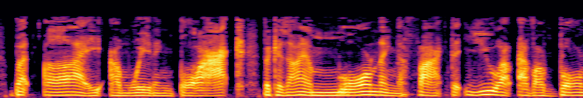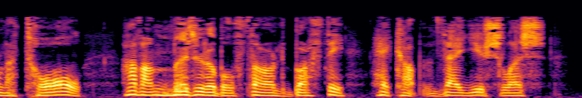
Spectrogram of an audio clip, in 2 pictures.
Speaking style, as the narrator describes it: Snotlout had snarled

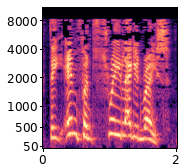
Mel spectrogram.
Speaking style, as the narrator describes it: they cried

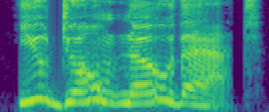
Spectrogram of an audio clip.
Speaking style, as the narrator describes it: Kit shouted

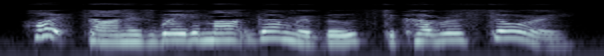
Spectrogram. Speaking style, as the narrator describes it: Brightly, said

